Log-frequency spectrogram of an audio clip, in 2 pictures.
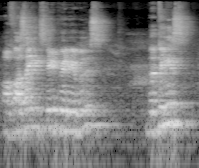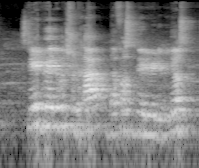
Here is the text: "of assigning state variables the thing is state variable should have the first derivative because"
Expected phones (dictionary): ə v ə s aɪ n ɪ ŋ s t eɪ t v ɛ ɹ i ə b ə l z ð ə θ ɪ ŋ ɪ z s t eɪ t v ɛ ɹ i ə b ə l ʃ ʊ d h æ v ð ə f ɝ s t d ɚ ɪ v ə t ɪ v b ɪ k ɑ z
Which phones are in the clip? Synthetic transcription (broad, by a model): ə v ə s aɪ ɪ s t eɪ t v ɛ ɹ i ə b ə l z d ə t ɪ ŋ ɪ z s t eɪ t v ɛ ɹ i ə b ə l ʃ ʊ d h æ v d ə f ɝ s t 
